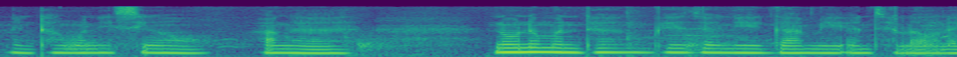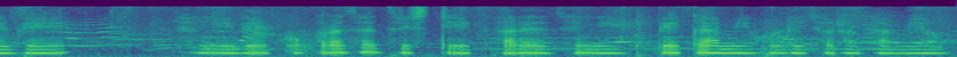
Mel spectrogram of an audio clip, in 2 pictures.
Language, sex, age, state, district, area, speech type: Bodo, female, 45-60, Assam, Kokrajhar, rural, spontaneous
